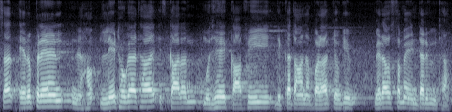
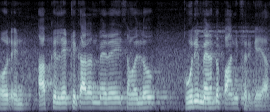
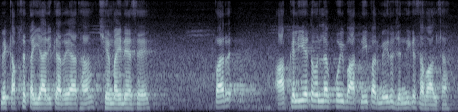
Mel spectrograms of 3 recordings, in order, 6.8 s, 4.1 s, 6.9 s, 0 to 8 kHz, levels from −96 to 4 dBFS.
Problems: constant background noise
